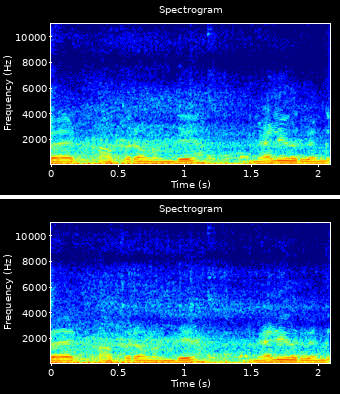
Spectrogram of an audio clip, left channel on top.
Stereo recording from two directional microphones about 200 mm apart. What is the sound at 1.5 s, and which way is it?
Speech, centre (ahead or behind).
